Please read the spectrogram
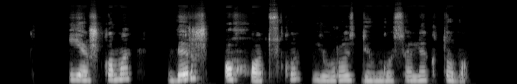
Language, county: Lithuanian, Kaunas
